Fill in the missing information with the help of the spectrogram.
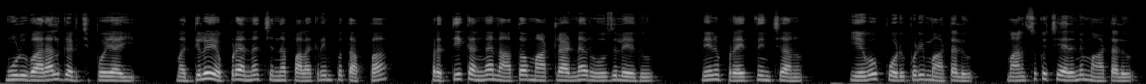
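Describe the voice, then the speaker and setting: A woman reading a family story aloud, in a calm, steady first-person narration. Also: mid-range voice, moderate pace.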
